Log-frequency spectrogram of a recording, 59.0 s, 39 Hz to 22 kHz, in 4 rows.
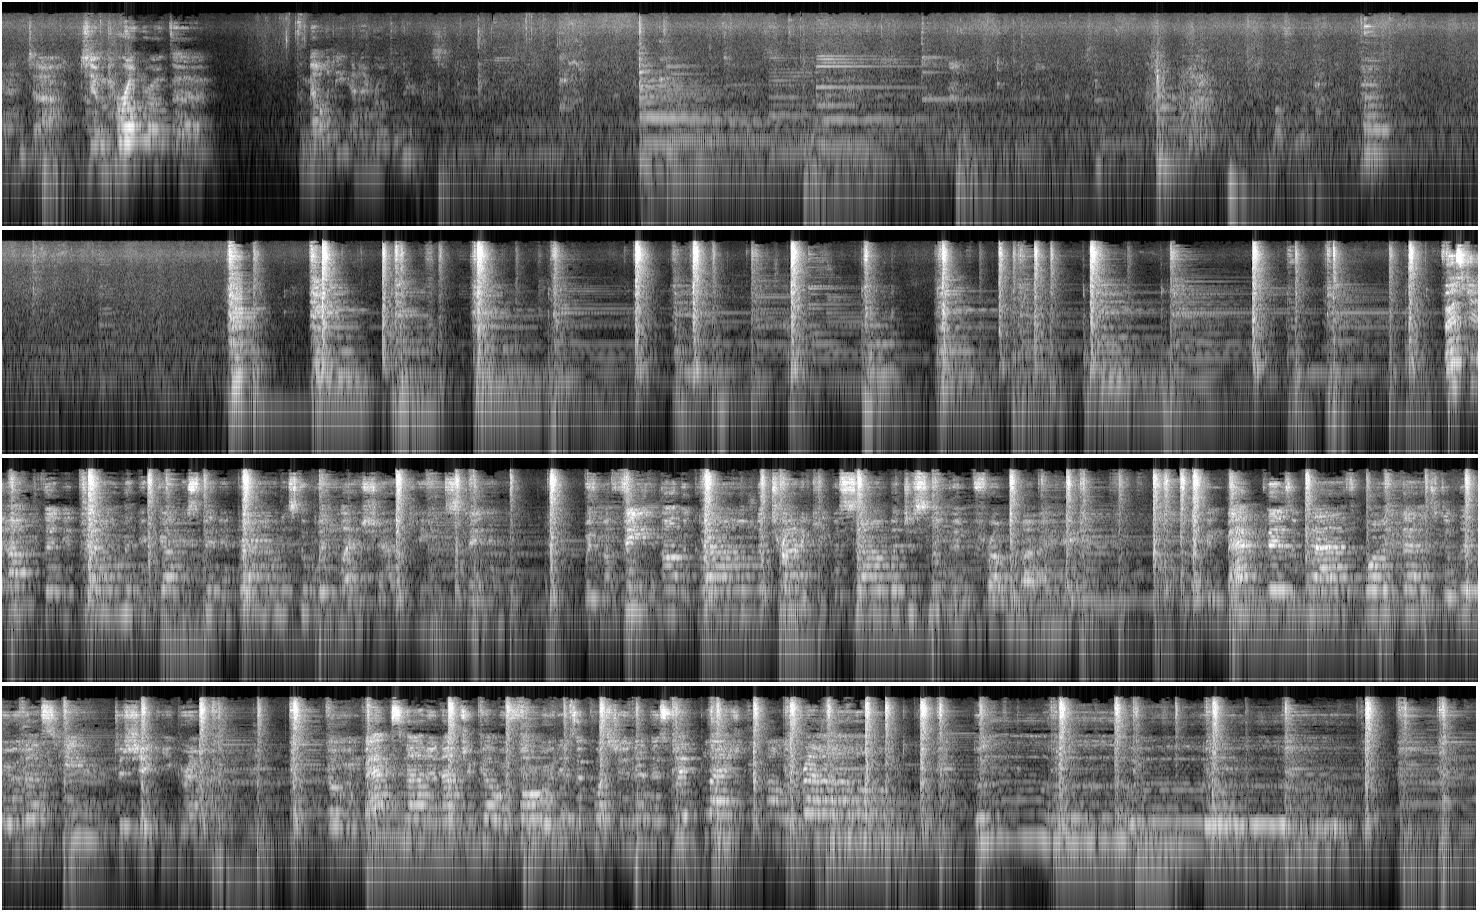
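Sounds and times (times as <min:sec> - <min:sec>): cajon beat: 0:00.0 - 0:01.4, 0:04.1 - 0:59.0
upright bass: 0:00.0 - 0:01.4, 0:04.2 - 0:15.4, 0:17.0 - 0:59.0
strummed acoustic guitars: 0:00.0 - 0:59.0
picked guitar notes: 0:04.2 - 0:59.0.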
